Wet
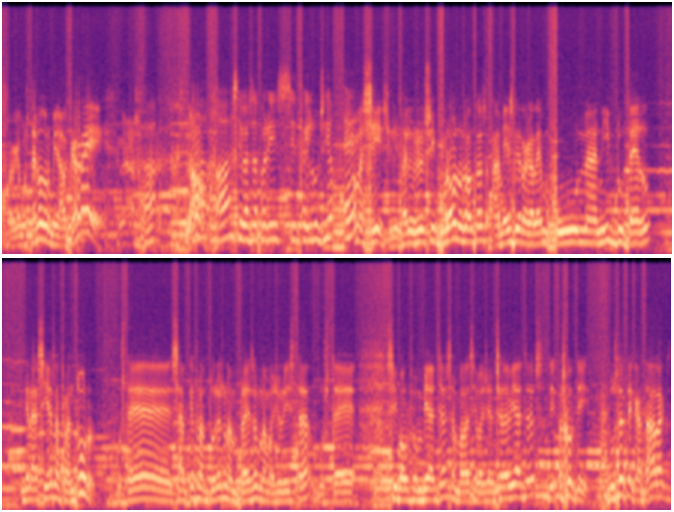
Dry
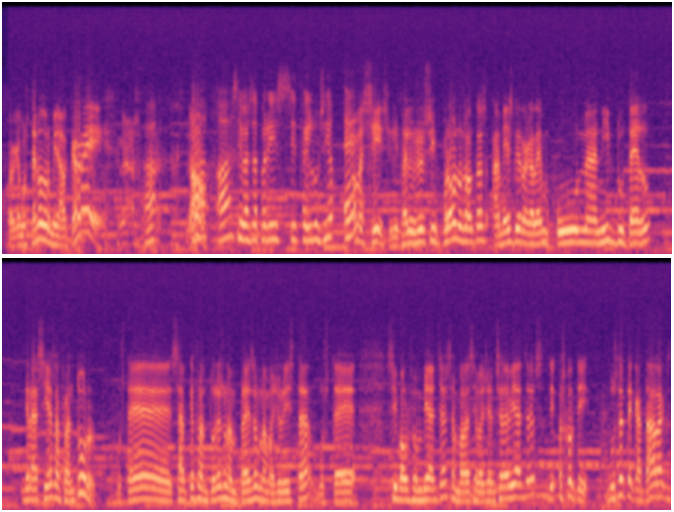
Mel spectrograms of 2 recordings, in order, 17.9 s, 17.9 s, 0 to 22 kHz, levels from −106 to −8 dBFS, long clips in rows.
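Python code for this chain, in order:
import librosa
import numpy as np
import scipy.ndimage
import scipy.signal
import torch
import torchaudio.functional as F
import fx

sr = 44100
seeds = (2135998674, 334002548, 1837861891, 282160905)

y = fx.highpass(x, sr, hz=180.0, slope=6)
y = fx.pre_swell(y, sr, db_per_s=30.0)
y = y * 10.0 ** (5.0 / 20.0)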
